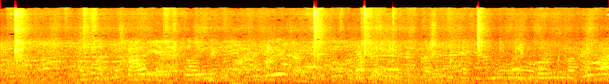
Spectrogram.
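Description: Crowd of shoppers talking at once, a dense babble of many voices, with frequent short clicks and clatters through it.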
